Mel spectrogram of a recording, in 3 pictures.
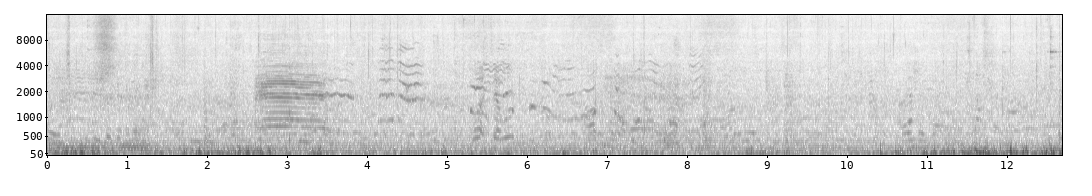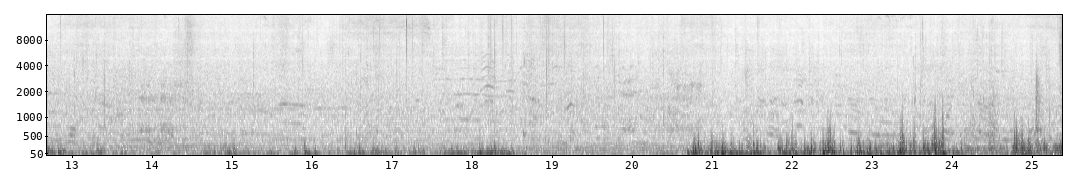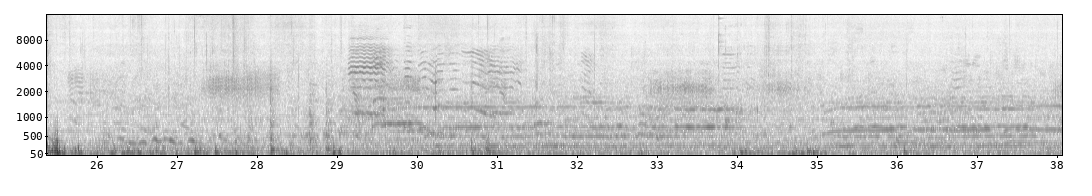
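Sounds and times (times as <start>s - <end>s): sheep bleating: 2.6s - 3.8s, 27.2s - 28.3s, 29.1s - 38.0s.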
